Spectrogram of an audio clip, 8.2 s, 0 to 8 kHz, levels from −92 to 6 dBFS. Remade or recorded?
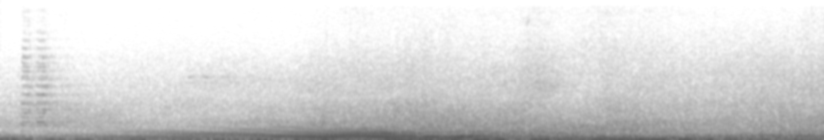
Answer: recorded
